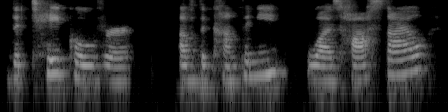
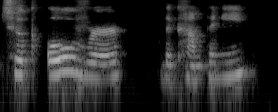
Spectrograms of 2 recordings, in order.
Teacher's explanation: The noun form also tends to be said a little bit more quickly than the verb form.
